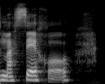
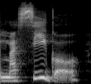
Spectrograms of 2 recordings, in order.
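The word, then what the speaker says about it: Masego: And his name is Masejo. And he detailed how when he was growing up in school, teachers and students would have an issue pronouncing Masejo. They would say Masigo.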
